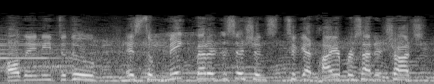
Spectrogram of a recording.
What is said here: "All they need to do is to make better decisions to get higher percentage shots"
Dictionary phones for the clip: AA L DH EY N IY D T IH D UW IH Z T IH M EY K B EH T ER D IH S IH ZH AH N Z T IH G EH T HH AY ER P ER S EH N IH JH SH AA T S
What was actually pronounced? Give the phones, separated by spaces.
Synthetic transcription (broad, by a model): AA L DH EY N IY D T IH D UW IH Z T IH M EY K B EH T ER D IH S IH ZH AH N Z T IH G EH T HH AY ER P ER S EH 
